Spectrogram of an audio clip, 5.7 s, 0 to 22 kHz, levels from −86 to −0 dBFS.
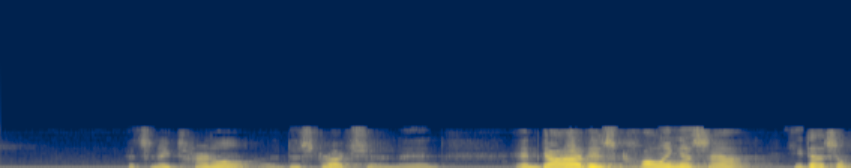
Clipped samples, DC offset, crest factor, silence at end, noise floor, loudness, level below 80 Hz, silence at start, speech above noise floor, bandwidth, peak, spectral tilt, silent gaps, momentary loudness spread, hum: under 0.1%; 2%; 16 dB; 0 s; -48 dBFS; -15 LUFS; -48 dBFS; 0.85 s; 33 dB; 5.4 kHz; 0 dBFS; -8.5 dB/octave; none; 20 LU; none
